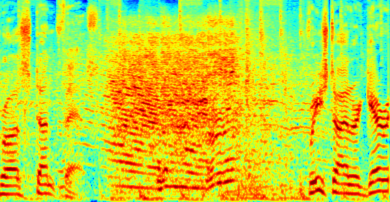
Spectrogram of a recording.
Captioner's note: bikes buzzing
